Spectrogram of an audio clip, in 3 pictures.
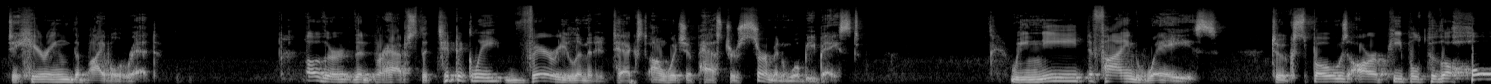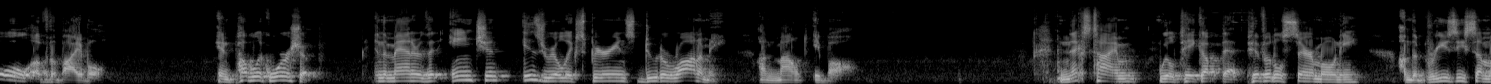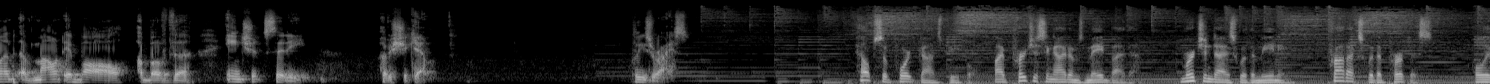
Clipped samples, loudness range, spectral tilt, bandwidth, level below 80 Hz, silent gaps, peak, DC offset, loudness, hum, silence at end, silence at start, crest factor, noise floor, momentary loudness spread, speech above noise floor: under 0.1%; 6 LU; -4 dB/octave; 16.5 kHz; -54 dBFS; none; -8 dBFS; under 0.1%; -25 LUFS; none; 0 s; 0.1 s; 18 dB; -63 dBFS; 11 LU; 38 dB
